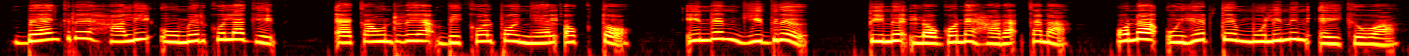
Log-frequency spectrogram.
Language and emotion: Santali, sad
